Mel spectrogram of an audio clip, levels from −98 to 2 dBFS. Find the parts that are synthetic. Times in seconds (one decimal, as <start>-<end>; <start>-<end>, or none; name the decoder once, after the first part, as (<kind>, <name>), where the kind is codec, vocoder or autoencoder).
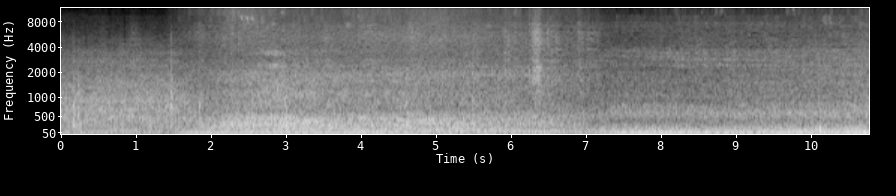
none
